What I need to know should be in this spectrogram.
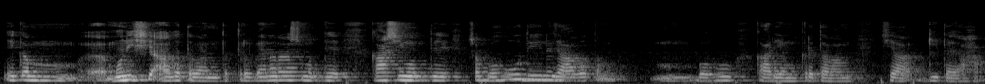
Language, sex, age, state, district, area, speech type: Sanskrit, male, 30-45, West Bengal, North 24 Parganas, rural, spontaneous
